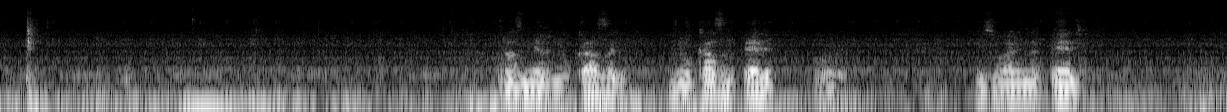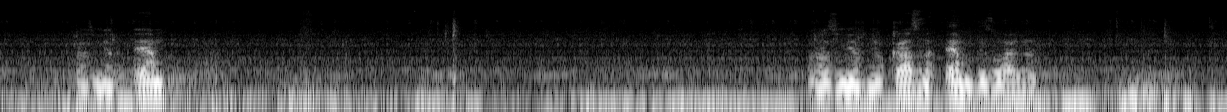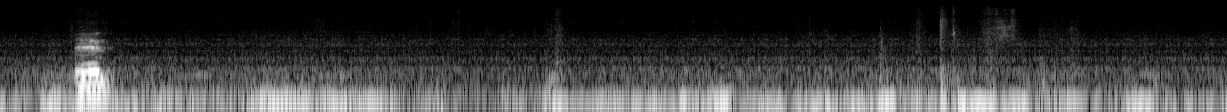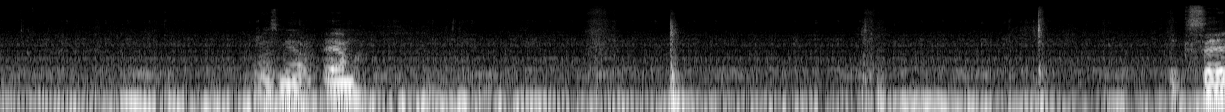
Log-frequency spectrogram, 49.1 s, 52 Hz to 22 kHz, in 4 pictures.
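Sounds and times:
low background hum: 0:00.0 - 0:49.0.

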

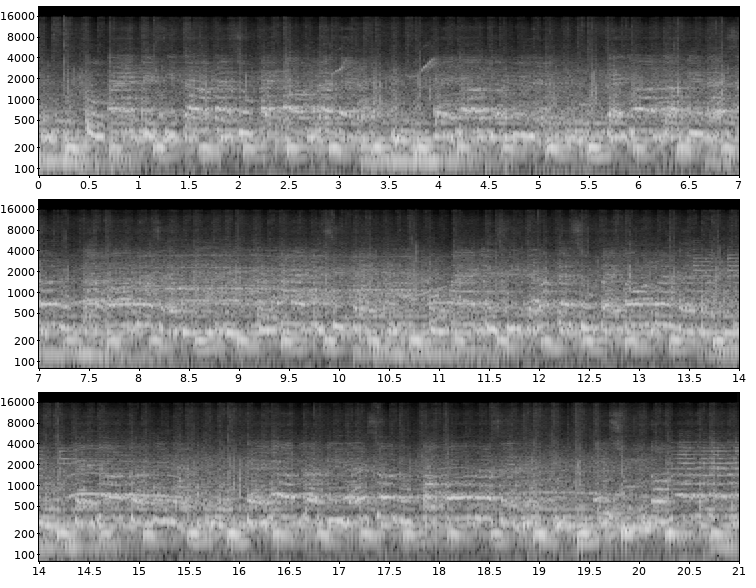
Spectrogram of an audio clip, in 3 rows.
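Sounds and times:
hand drums: 0:00.0 - 0:21.0
voices singing together: 0:00.0 - 0:21.0.

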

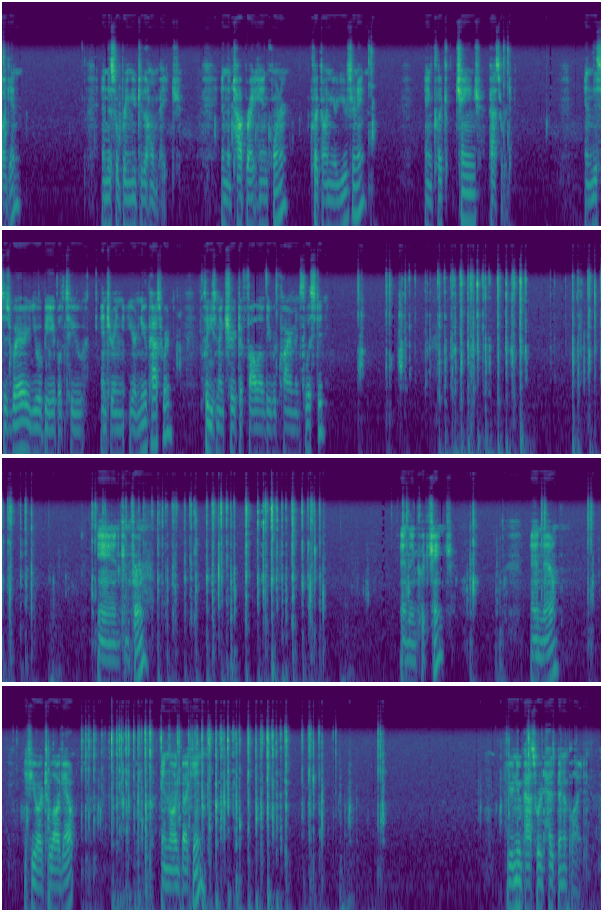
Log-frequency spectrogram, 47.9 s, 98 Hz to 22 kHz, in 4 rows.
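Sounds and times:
typing on computer keyboard: 0:19.1 - 0:24.6, 0:25.7 - 0:30.4, 0:35.6 - 0:35.8, 0:37.5 - 0:42.7.

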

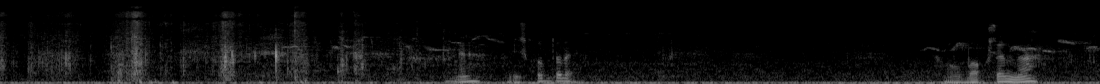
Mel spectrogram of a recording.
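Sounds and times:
footsteps: 0:00.0 - 0:04.6.

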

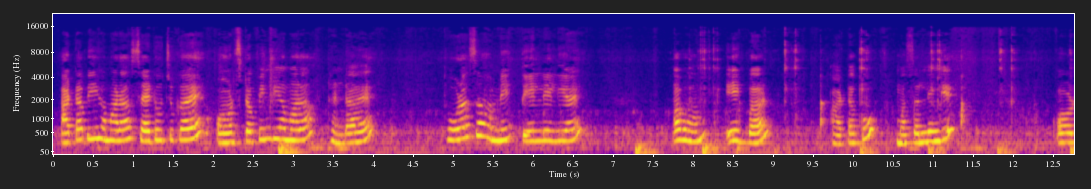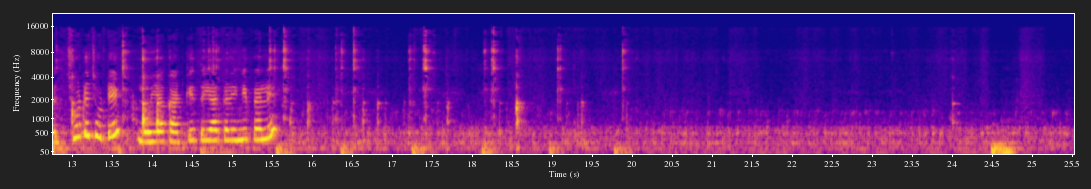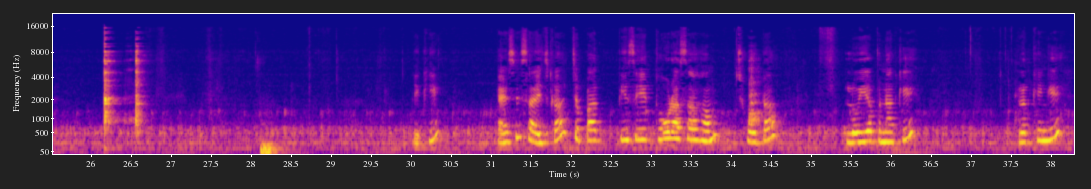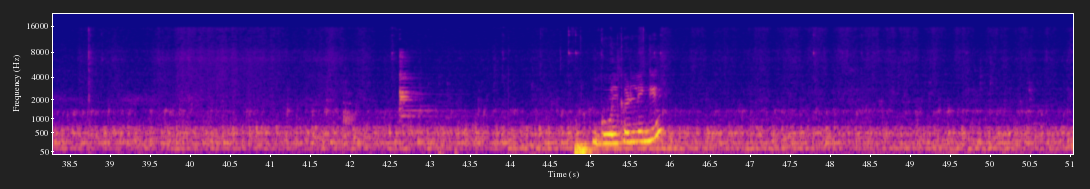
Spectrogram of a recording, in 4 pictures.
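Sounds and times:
steady low hum: 0:00.0 - 0:51.0
soft low thump: 0:02.8 - 0:03.2, 0:07.2 - 0:08.2, 0:24.4 - 0:24.9, 0:28.1 - 0:28.4, 0:44.8 - 0:45.1.

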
